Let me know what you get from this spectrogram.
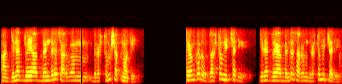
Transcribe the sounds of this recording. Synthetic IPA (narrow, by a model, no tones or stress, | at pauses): ɦãd̪inet̪̚d̪ɔjabend̪ɾesaɾʋɐmd̪ɾəʂʈumɕɐk̪mɦot̪iː | t̪eʋamkɐlod̪ɾəɾʂʈumit̪ːɕʰat̪iː | d̪inɐt̪d̪ʋojabend̪ɾesaɾʋɐmd̪ɾəʂʈumitːt͡ɕʰat̪iː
